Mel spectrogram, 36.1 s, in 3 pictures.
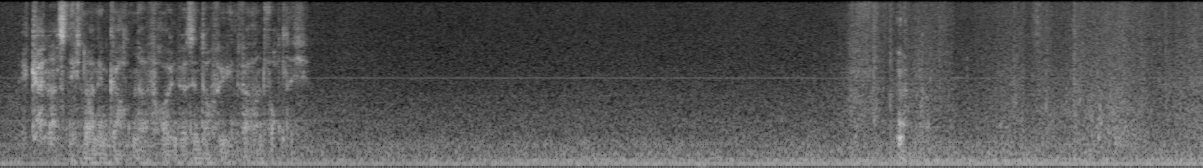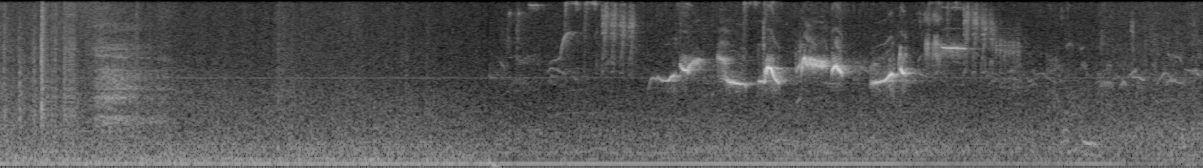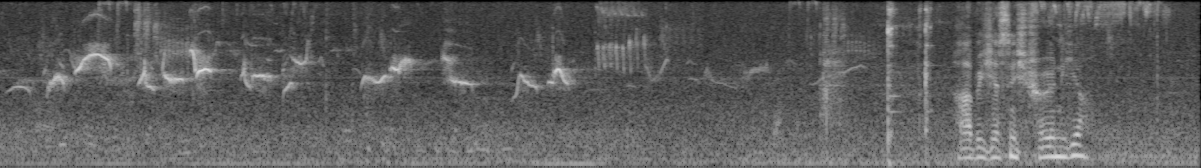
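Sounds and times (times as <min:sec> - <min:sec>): songbird chirping and warbling: 0:17.0 - 0:36.0.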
